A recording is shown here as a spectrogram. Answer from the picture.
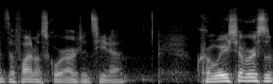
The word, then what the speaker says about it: Croatia: Yeah, they're either like, going against, what is that? Croata? How do you say that? – Croatia? – Oh. – No, we're good. It's Croatia.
